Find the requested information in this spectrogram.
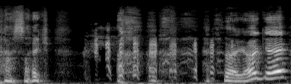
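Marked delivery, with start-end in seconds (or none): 0.6-2.2 high breathy laugh. Real, not acted. Laughing at the tax form. 2.4-2.8 mock okay. Mock-agreeing with the software.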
